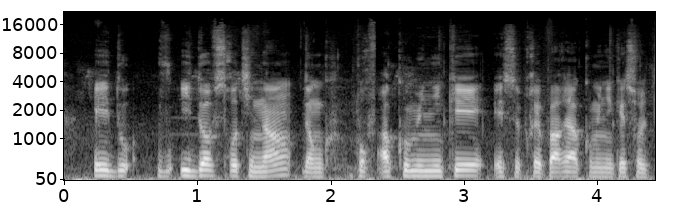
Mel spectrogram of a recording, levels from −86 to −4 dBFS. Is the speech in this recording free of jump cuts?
no; 3 cuts; at 1.2 s, 1.8 s, 2.3 s

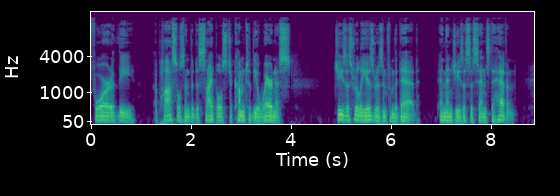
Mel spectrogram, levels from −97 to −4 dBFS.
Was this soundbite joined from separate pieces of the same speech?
no; 0 cuts

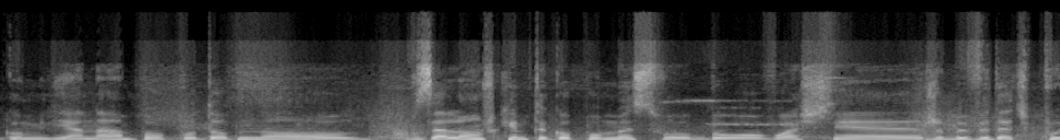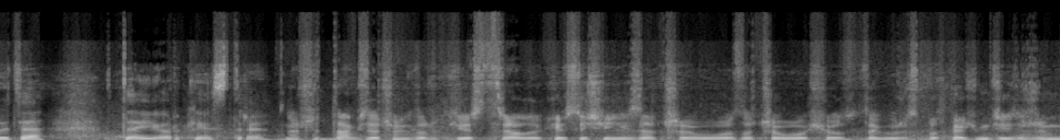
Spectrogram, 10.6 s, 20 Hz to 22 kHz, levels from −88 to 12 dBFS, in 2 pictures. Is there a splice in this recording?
yes; 2 cuts; at 4.6 s, 7.1 s

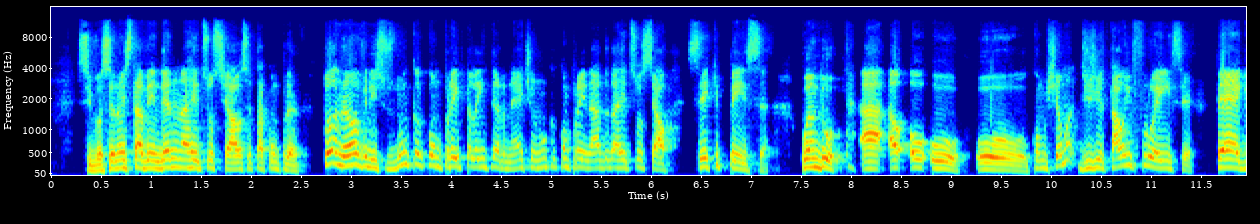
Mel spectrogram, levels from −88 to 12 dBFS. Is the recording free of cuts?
yes; 0 cuts

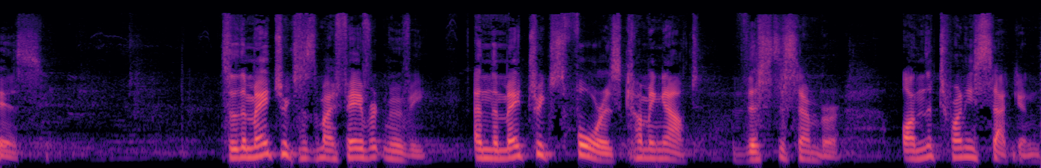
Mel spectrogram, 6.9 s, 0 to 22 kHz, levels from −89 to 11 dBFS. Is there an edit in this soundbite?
no; 0 cuts

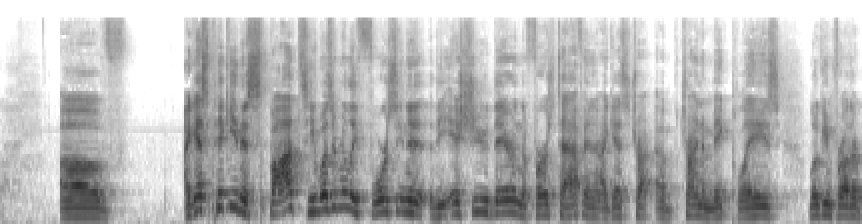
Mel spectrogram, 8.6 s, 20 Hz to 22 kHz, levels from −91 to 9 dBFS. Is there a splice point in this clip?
no; 0 cuts

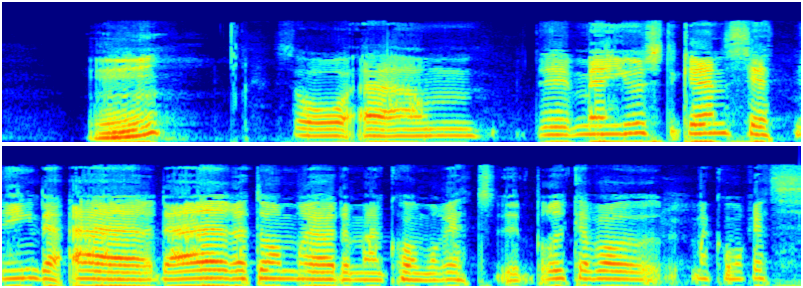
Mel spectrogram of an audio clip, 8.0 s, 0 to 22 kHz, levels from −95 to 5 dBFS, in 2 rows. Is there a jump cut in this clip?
no; 0 cuts

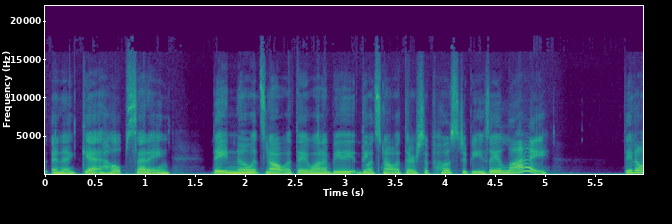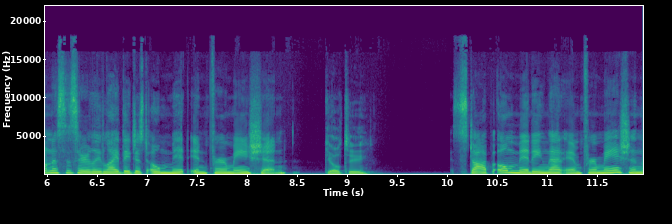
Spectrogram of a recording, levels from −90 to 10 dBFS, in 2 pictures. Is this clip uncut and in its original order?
no; 2 cuts; at 3.2 s, 4.4 s

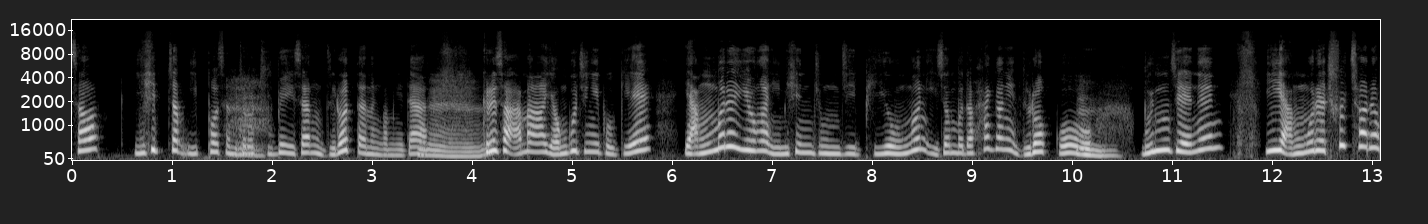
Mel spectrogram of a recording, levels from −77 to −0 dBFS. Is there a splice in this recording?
no; 0 cuts

